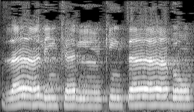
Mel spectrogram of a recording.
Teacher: ذالک، ذال کو مرکھڑی زبر ہے، 1 سیکنڈ آپ نے کھینچنا ہے۔ ذال کو نرمی سے ادا کریں گے، کاف کو باریک پڑھیں گے، لام کو آپ نے ہلانا نہیں ہے۔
